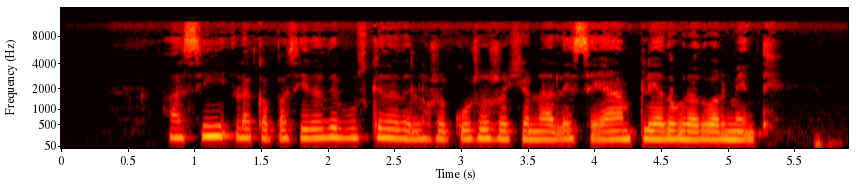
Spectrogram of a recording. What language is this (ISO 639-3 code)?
spa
